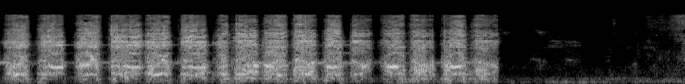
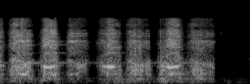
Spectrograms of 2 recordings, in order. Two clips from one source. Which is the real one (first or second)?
second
